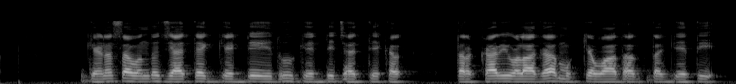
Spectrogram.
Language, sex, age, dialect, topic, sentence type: Kannada, male, 18-24, Dharwad Kannada, agriculture, statement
